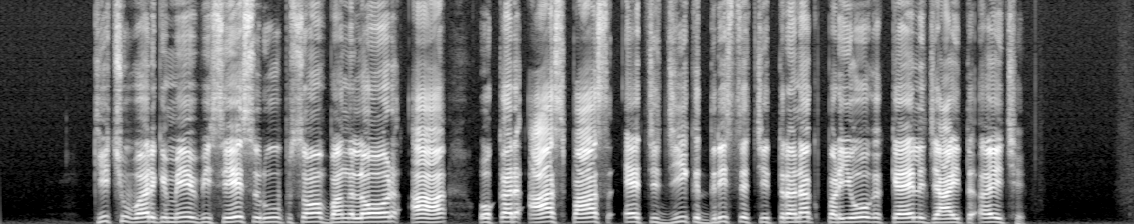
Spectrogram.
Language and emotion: Maithili, neutral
